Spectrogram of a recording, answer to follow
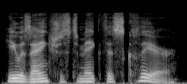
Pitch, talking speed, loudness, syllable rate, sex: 120 Hz, 225 wpm, -19 LUFS, 4.6 syllables/s, male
